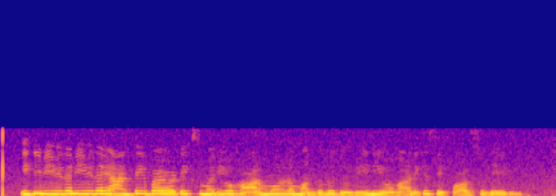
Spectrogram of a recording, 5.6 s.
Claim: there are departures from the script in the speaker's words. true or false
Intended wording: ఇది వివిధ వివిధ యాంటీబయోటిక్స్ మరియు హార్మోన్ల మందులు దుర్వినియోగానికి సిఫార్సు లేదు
false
